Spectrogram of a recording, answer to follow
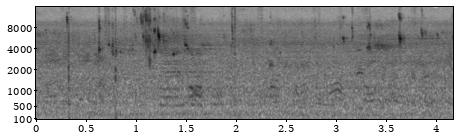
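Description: A football kicked on a hard-surface pitch: a few dull thuds, the strongest about a second in, over a steady low rumble. Players shout briefly in between.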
